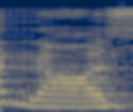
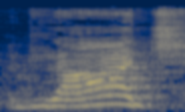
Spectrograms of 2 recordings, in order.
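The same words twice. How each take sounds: First: राज said with a buzzing z, like raaz; teacher reading राज़ with nukta; z sound. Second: राज with a plain j sound; teacher reading राज without nukta. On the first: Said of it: "क्या उच्चारण होगा". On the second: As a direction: say राज with an ordinary j. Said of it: "राज का क्या मतलब". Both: Shown as a demonstration.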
